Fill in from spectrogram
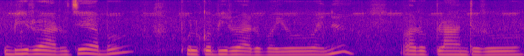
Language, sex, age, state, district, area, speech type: Nepali, female, 30-45, West Bengal, Kalimpong, rural, spontaneous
